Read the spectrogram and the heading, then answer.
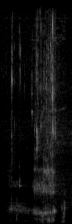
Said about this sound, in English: Excuse me, having a sip of my coffee. Hope that wasn't too up in the microphone there.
